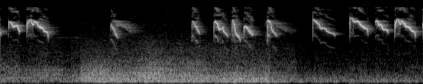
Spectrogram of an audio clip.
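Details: White-eye master song for caged-bird training. Short groups of high, downward-slurred chirps are broken by a near-silent gap, then resume as quick paired and triple notes toward the end.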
